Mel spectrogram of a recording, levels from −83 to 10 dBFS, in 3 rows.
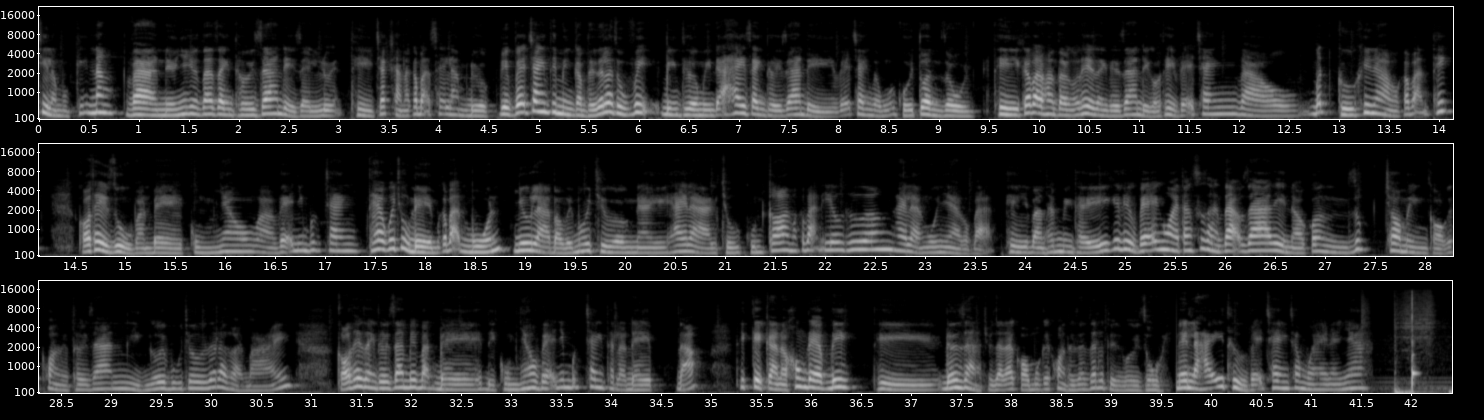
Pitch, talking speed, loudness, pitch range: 220 Hz, 290 wpm, -23 LUFS, 185-250 Hz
